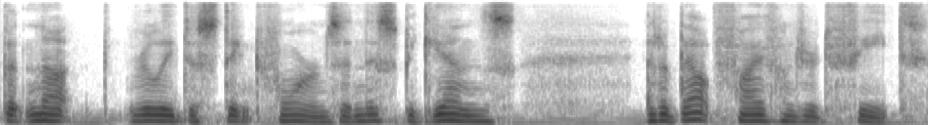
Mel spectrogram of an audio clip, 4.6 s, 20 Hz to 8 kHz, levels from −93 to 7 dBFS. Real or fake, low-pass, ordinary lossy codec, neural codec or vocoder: fake; 7.2 kHz; AAC, 48 kbps; vocoder, 22.05 kHz, 80 mel bands, Vocos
